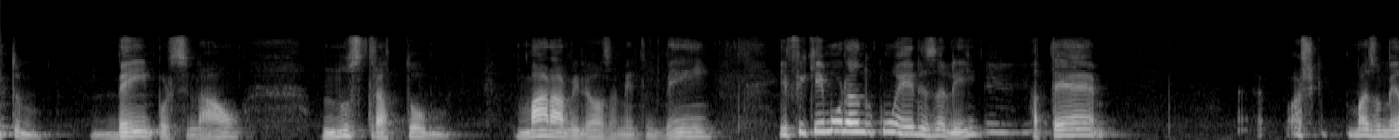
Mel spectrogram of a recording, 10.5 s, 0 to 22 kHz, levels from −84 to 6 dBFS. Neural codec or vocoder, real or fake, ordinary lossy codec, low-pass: none; real; none; 7.2 kHz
